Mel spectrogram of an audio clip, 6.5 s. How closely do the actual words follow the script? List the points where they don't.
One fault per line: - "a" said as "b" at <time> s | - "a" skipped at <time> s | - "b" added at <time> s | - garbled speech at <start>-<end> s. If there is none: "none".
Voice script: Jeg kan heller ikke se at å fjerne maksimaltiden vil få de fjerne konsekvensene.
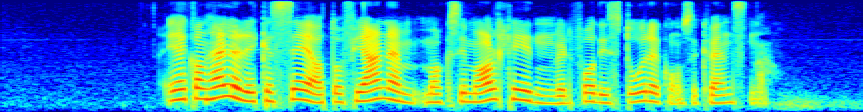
- "fjerne" said as "store" at 4.5 s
